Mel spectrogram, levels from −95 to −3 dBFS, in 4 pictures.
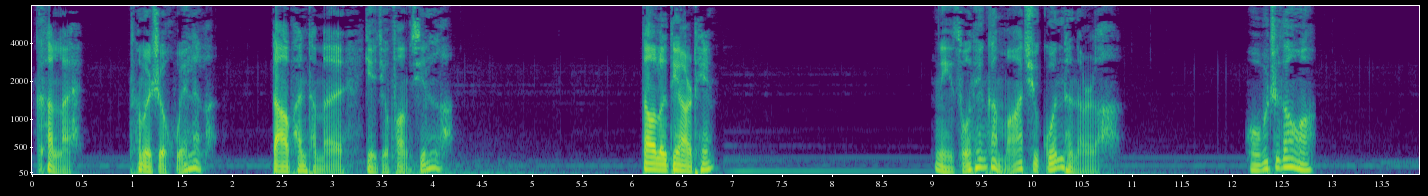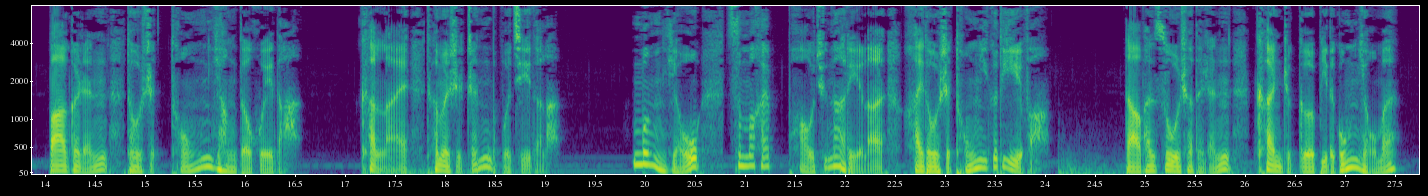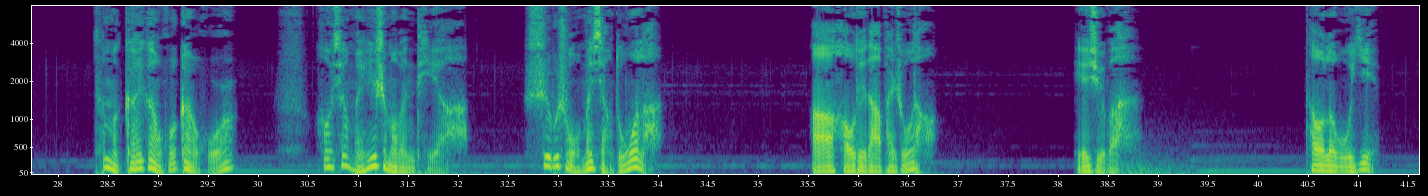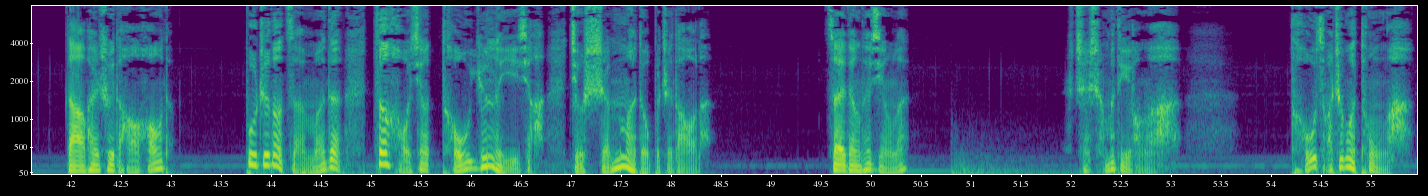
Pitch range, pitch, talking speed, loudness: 80-125 Hz, 85 Hz, 190 characters per minute, -19 LUFS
